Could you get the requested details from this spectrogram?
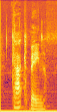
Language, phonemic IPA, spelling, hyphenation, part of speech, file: Dutch, /ˈkaːk.beːn/, kaakbeen, kaak‧been, noun, Nl-kaakbeen.ogg
- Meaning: jawbone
